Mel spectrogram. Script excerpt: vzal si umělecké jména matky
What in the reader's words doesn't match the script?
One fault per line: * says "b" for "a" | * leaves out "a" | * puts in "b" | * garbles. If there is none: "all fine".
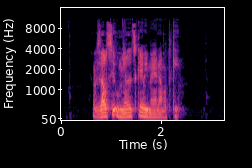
all fine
